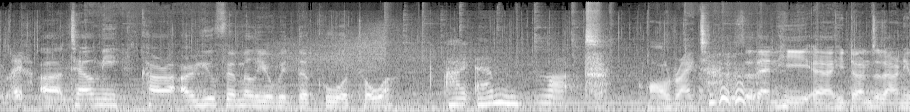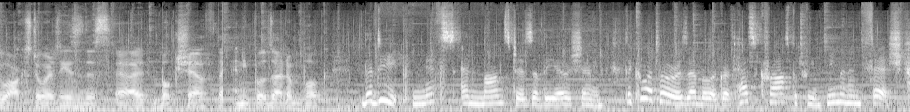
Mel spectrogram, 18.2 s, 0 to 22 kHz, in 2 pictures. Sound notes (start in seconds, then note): 0.0 laughs; 7.0 laughter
